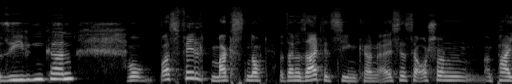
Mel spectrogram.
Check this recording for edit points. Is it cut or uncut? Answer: cut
